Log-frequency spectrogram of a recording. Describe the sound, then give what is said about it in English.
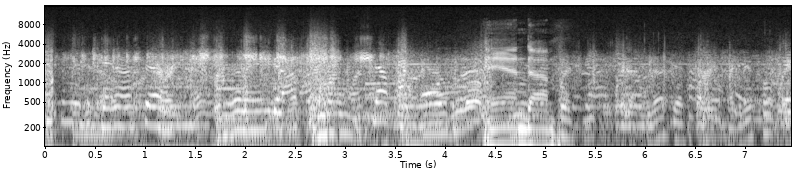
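AM radio static and station interference at night on 780, with a station in Sedona, Arizona causing interference: voices from overlapping stations bleed together under a crackly, muffled broadcast, with a harsh burst of hiss about halfway through. Moderately loud throughout. “boy, we got all kinds of noise in there tonight, interference.”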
